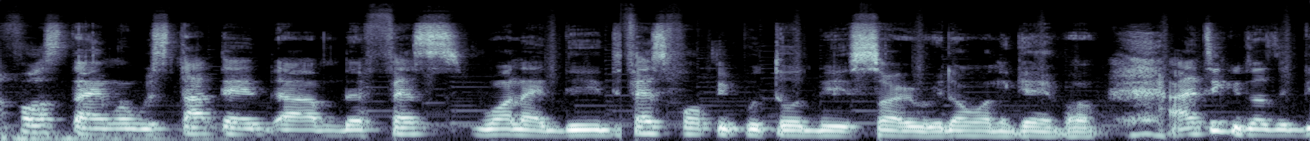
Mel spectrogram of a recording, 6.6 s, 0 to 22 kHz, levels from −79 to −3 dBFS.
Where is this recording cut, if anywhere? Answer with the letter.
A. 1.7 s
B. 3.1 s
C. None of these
B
